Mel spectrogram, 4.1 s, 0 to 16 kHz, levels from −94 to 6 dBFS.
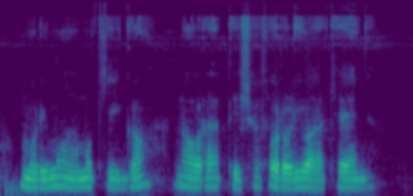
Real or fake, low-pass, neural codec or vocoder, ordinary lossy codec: real; 14.4 kHz; none; Opus, 16 kbps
